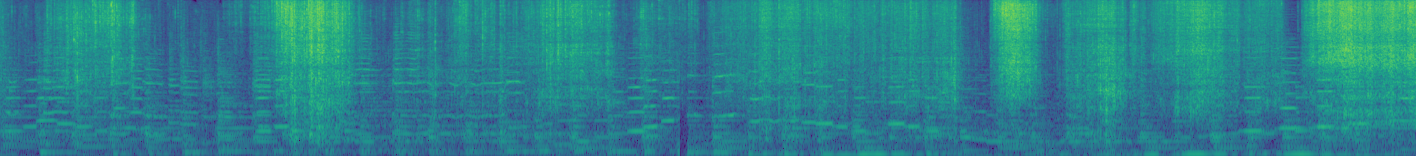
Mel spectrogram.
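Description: Background music with a melody plays throughout, and aluminium foil crinkles in several short bursts as a foil packet on a baking tray is pulled open.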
